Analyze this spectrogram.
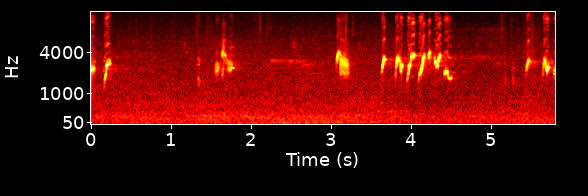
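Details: A red-whiskered bulbul sings melodiously, giving scattered chirps and then a fast, rolling phrase of about seven sweet whistled notes, with another phrase starting at the end.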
